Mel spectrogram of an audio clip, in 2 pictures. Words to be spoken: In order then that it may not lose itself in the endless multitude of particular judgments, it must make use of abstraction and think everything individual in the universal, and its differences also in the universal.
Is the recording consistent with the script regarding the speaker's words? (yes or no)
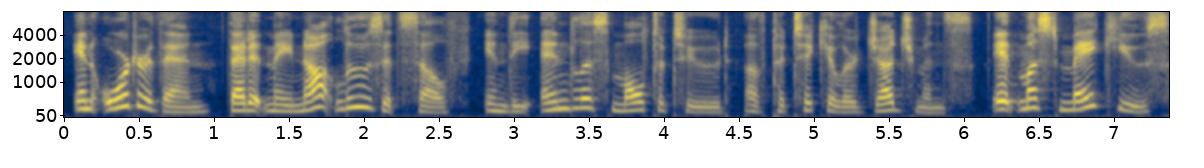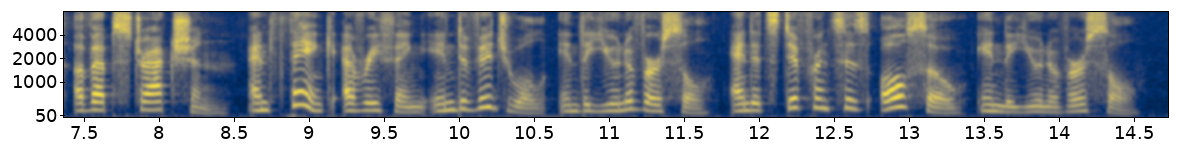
yes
